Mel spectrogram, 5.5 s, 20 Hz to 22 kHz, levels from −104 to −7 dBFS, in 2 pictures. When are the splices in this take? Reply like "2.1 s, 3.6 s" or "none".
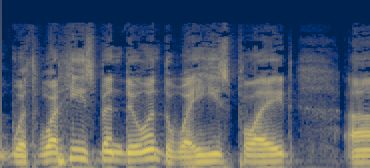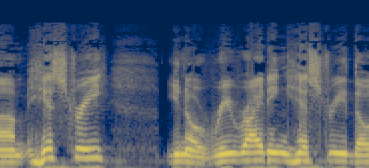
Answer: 3.9 s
